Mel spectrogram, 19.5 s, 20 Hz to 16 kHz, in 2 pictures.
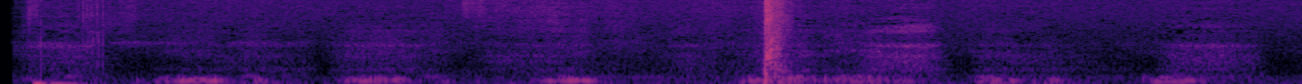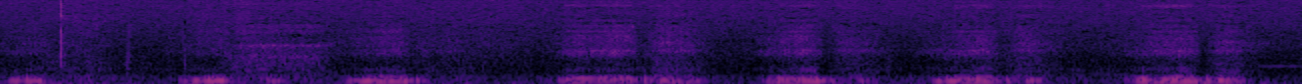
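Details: A sleeping baby at 2 a.m. snores softly with low, rhythmic breathing noises at about 43 breaths a minute: infant snoring.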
